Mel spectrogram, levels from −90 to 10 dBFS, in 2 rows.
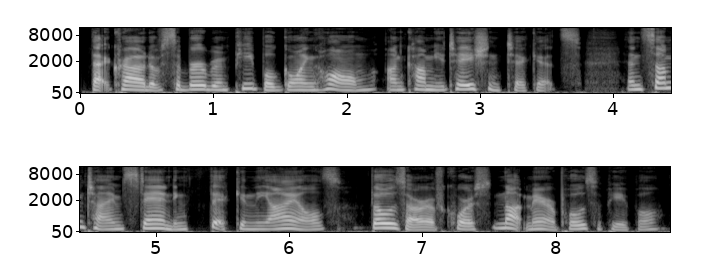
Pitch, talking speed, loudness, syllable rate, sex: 190 Hz, 165 wpm, -19 LUFS, 5.5 syllables/s, female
